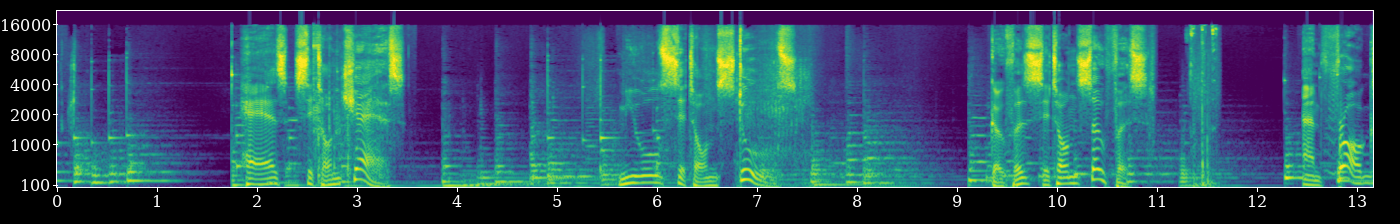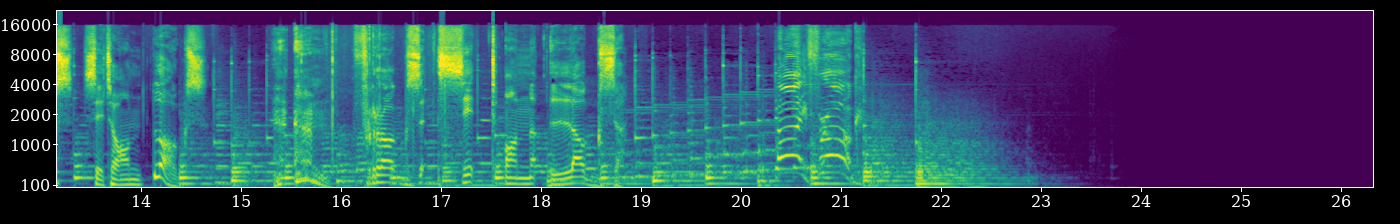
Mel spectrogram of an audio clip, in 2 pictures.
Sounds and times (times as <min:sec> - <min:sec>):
Music: 0:00.0 - 0:23.7
Speech: 0:01.8 - 0:03.6, 0:05.6 - 0:07.6, 0:09.4 - 0:11.0, 0:12.5 - 0:14.7, 0:15.4 - 0:19.0, 0:20.4 - 0:21.3.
